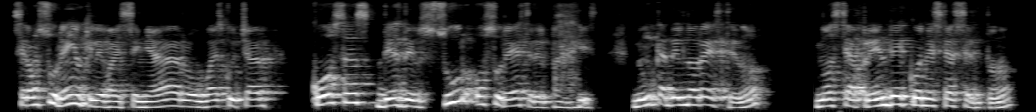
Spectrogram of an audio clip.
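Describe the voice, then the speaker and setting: In a Portuguese accent, a man speaks at a moderate pace with lively intonation. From Brazil. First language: Portuguese (speaking Spanish). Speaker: student. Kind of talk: casual discussion. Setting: virtual recording. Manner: halting.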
